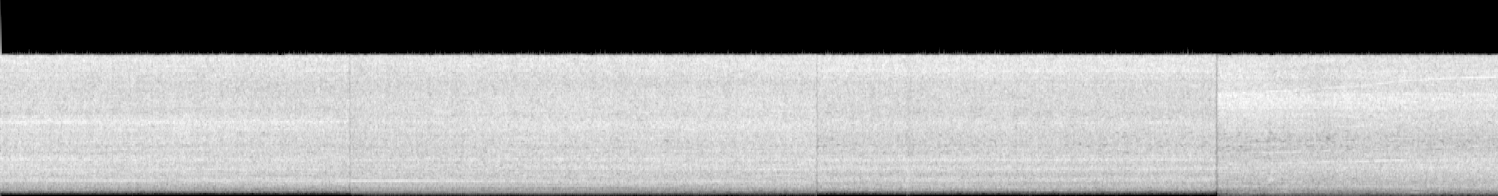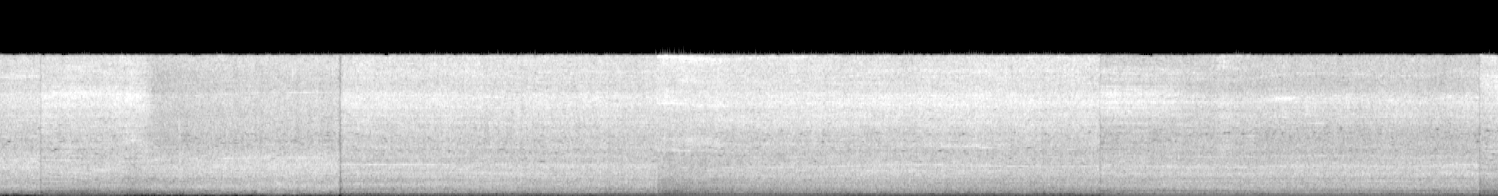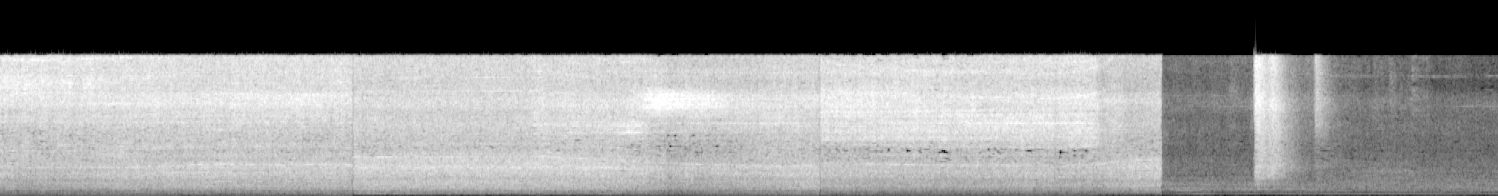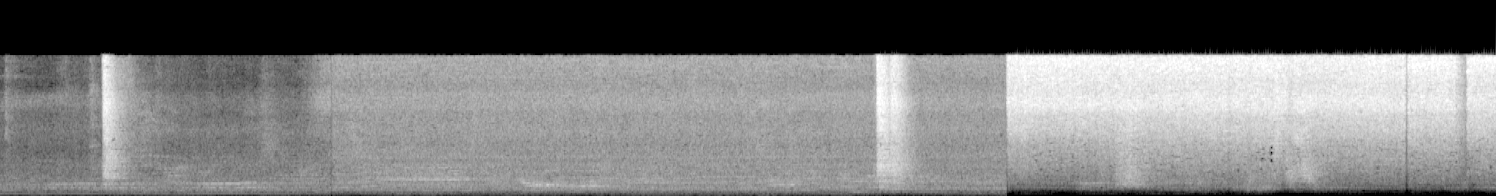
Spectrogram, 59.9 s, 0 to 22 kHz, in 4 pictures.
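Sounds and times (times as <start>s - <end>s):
router spindle cutting wood: 0.0s - 41.7s
table saw cutting wood: 0.0s - 43.3s.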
